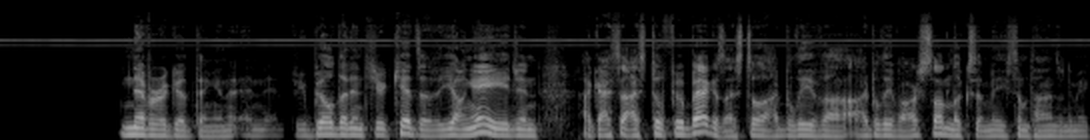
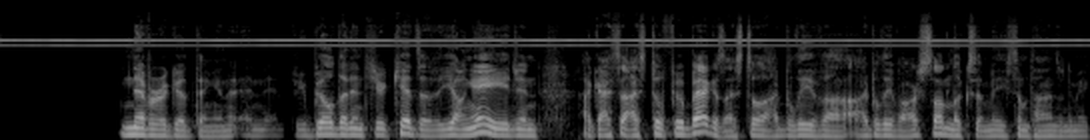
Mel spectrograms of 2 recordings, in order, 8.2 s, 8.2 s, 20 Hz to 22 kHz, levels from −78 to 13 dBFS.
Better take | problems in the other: first | high-pitched whine; loud; throughout; 7.5 kHz, 5 dB below the speech; faint in the first

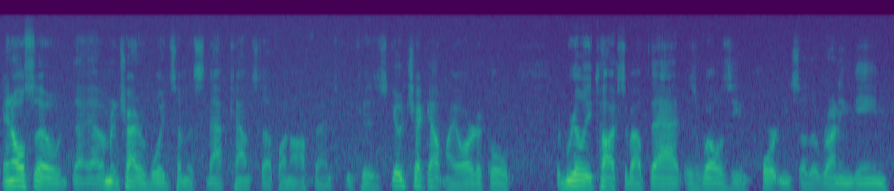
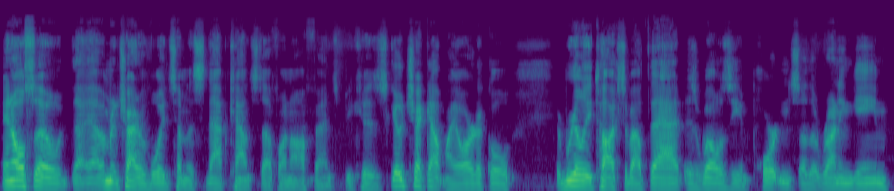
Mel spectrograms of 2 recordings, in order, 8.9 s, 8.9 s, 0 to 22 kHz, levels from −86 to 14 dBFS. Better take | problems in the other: second | hiss; noticeable; throughout; 20 dB below the speech

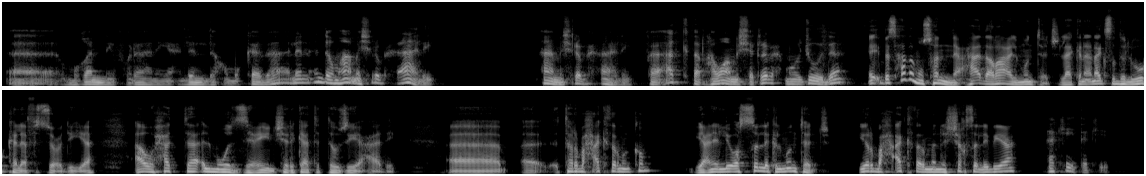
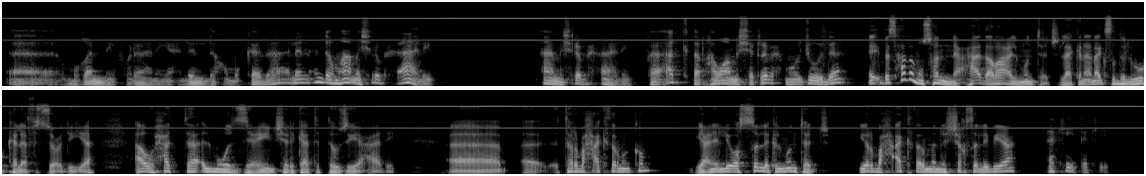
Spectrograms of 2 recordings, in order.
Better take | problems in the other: first | high-pitched whine; loud; throughout; 10 kHz, 6 dB below the speech

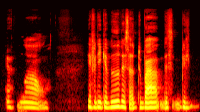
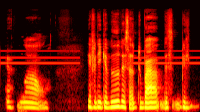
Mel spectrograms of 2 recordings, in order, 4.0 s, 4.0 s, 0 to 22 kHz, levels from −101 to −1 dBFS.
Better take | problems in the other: first | high-pitched whine; faint; until 1.5 s and from 2.5 s on; 2 kHz, 30 dB below the speech

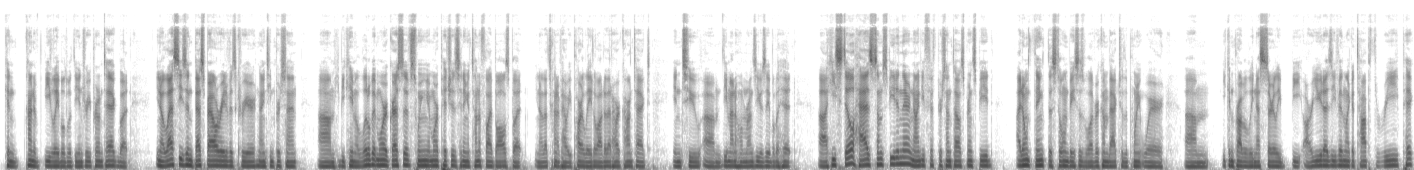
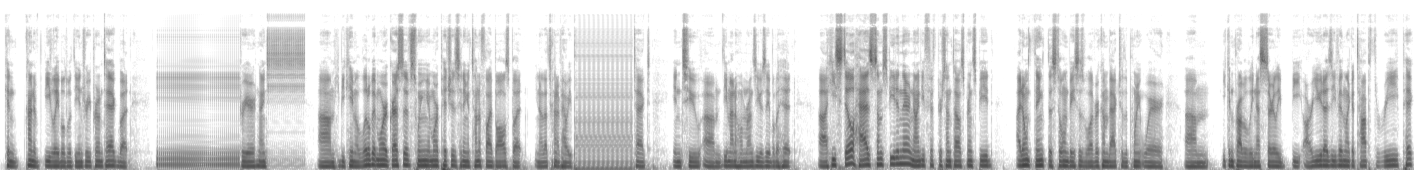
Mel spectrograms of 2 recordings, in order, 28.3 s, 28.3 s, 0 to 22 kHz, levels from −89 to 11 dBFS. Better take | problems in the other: first | audio freezing; at 3 s for 1.5 s, at 5.5 s for 0.5 s and at 12 s for 1 s

